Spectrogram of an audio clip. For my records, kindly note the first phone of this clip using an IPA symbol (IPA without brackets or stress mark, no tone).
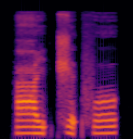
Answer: ʕ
